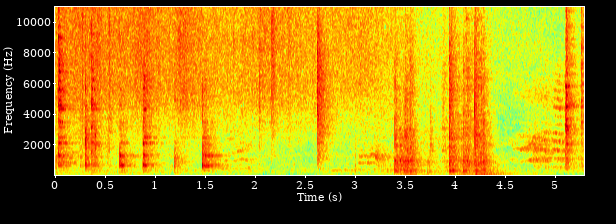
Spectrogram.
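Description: Food fries in a pan while a utensil stirs and scrapes it in irregular knocking bursts over a soft sizzle, with louder clattering strokes toward the end.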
